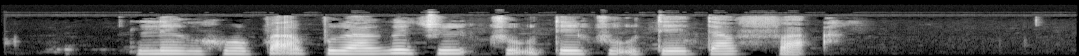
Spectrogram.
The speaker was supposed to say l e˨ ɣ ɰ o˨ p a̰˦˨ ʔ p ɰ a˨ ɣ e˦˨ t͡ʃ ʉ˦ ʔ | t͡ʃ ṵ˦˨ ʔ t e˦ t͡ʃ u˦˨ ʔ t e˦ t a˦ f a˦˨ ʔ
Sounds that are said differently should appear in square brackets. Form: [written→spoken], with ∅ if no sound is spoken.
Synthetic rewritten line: l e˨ ɣ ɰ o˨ p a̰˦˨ ʔ p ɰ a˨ ɣ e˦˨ t͡ʃ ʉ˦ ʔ | t͡ʃ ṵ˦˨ ʔ t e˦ t͡ʃ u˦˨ ʔ t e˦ t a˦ f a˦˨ ʔ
